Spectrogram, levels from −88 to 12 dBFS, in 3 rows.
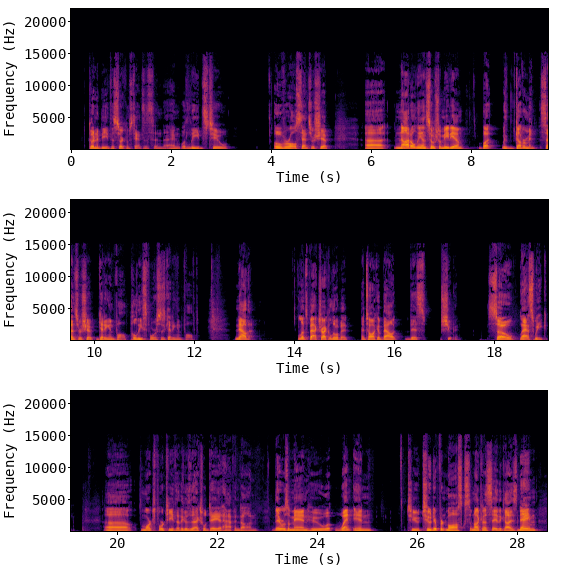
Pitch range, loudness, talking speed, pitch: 90-120 Hz, -20 LUFS, 155 wpm, 100 Hz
